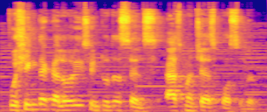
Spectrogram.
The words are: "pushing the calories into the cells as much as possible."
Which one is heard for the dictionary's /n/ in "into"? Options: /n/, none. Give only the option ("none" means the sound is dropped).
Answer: /n/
